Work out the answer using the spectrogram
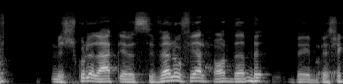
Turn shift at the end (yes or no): no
